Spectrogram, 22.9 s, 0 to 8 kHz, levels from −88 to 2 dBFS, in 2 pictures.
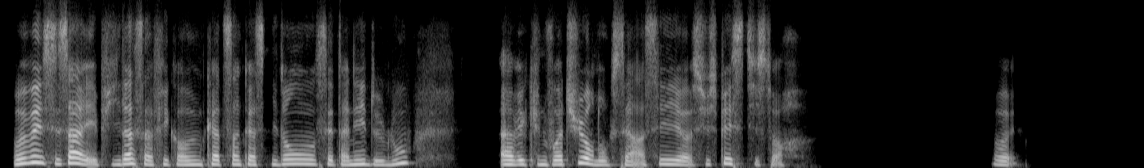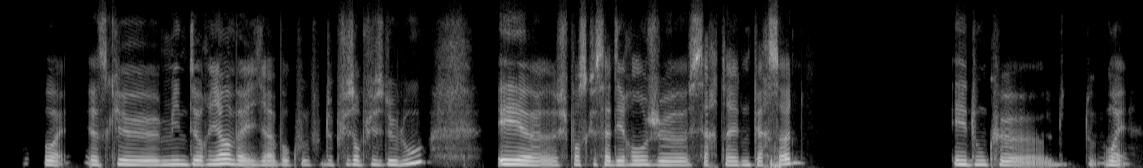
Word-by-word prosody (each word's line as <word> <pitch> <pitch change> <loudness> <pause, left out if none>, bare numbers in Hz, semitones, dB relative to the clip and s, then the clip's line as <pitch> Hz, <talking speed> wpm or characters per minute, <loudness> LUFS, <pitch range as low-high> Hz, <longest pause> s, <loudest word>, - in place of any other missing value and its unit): Oui, 220 +3 +5
oui, 290 +1 +8
c'est 220 - -2
ça, 245 0 +8
et - - +1
puis 195 -1 -7
là, 225 +2 +7
ça 205 -3 0
fait 200 +2 -5
quand 190 0 0
même 190 0 0
4-5 200 -1 0
incidents 210 +3 +1
cette 195 -1 -4
année, 200 +3 +2
de 190 -2 -3
loups, 210 +10 0 0.9
avec 200 0 +3
une 190 - -1
voiture. 200 +6 +3
Donc 180 -2 -2
c'est 185 0 -3
assez, 210 +1 -1
heu, 175 -2 +1
suspect, 215 +4 -2
cette - - -8
histoire. - - -9 1.8
Ouais. 185 -4 -4 1.7
Ou 190 - +1
ouais. 175 - -3 0.2
Est-ce 190 -1 -3
que 190 -3 +1
mine 195 +1 0
de 200 +1 0
rien, 205 +4 +3
ben, 195 -2 +1
il 180 - -3
y 180 - -3
a - - -1
beaucoup 185 -1 -7
p 180 - -23
de 195 -1 -9
plus 200 +2 -8
en - - 0
plus 190 +1 -7
de 190 - 0
loups 245 - 0 0.7
et 205 0 +7
heu, 175 -2 +1
je 165 - -9
pense 190 -2 -4
que 195 - -8
ça 185 0 0
dérange, 185 0 -1
heu, 170 -1 -1
certaines 175 0 -4
personnes. 220 +9 -1 1.5
Et 200 -1 +2
donc, 190 0 -4
heu, 170 -1 -2
d 185 +2 -12 0.2
d 190 - -11
ouais. 185 +1 -2
195 Hz, 165 wpm, -24 LUFS, 185-205 Hz, 1.8 s, oui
